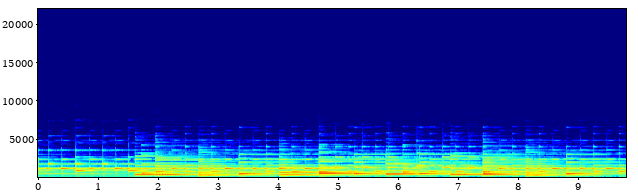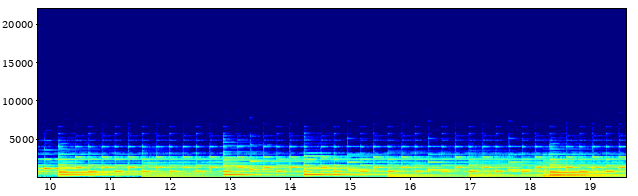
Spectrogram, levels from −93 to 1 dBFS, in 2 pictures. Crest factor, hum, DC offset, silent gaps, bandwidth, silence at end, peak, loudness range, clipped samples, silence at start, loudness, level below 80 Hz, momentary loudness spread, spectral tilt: 16 dB; none; under 0.1%; none; 5.8 kHz; 0 s; -8 dBFS; 6 LU; under 0.1%; 0 s; -25 LUFS; -54 dBFS; 9 LU; -8.5 dB/octave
